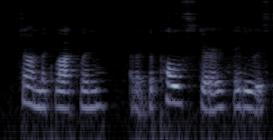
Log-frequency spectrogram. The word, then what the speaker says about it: McLaughlin: So it's funny because most people will go McLaughlin when it's spelled McLaughlin. They'll say McLaughlin with like an F in there.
